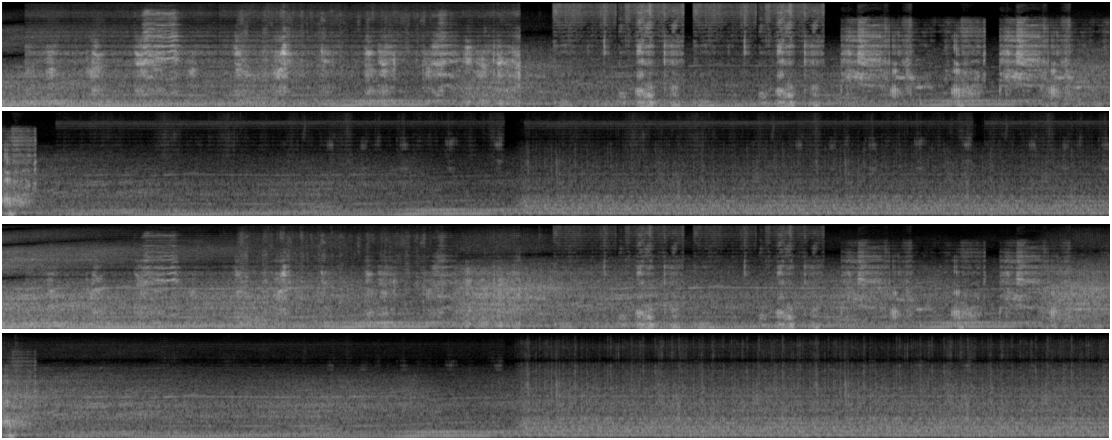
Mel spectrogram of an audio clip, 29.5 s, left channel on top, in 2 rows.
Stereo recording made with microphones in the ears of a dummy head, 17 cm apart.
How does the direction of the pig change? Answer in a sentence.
You can hear the pig stay put.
